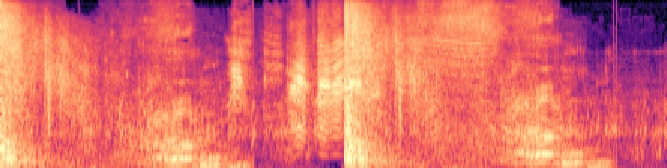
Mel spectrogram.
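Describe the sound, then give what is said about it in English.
A sharp, loud gunshot cracks out, fired at a creature, standing out against a continuous low rumbling, growl-like noise that rises and fades around it. “What the hell? You just shot it.”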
